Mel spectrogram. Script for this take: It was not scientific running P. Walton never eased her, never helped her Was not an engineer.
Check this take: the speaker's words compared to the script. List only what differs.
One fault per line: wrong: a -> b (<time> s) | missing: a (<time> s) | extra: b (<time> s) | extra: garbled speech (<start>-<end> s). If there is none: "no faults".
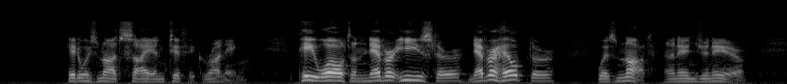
no faults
